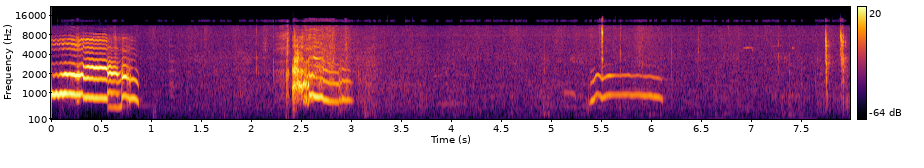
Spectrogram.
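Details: Four-week-old Alaskan Malamute puppies give high, thin whines that rise and then slide downward.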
